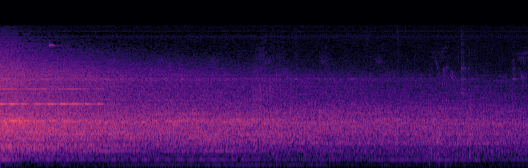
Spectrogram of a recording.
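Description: NS Sprinter electric train running away from the crossing, its rail noise fading steadily into the distance. A thin high tone stops about one and a half seconds in.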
